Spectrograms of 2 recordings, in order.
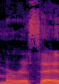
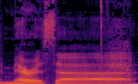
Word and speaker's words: Marisa: Am I saying her name correctly? I feel like Kermit said it interestingly like that. It's not Marisa. It's Marisa.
